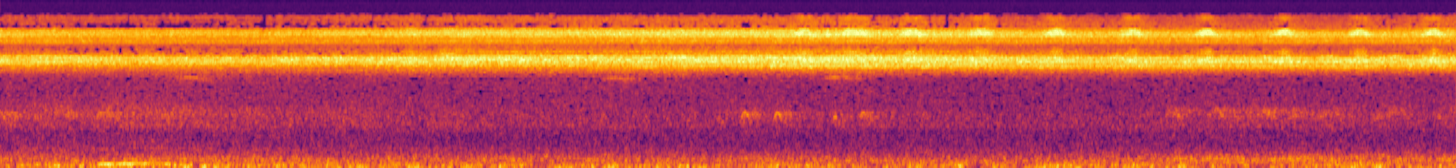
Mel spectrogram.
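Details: Loud summertime cicadas at a Florida forest edge hum in a continuous high, double-toned buzz from the oak canopy. Faint short bird calls cut in now and then, with low rumbling background noise.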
